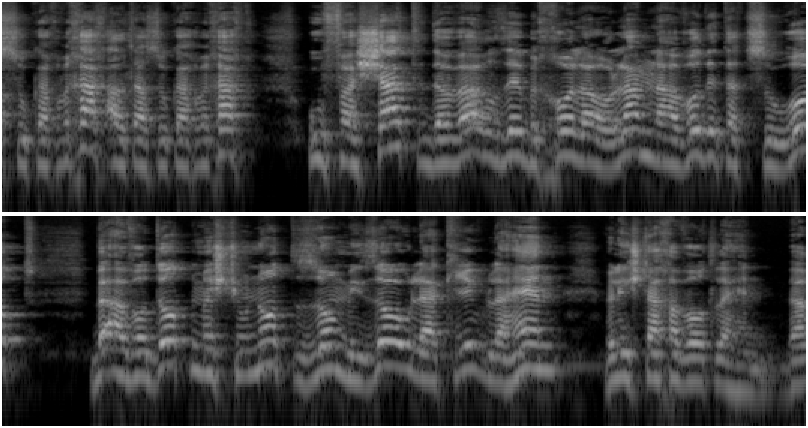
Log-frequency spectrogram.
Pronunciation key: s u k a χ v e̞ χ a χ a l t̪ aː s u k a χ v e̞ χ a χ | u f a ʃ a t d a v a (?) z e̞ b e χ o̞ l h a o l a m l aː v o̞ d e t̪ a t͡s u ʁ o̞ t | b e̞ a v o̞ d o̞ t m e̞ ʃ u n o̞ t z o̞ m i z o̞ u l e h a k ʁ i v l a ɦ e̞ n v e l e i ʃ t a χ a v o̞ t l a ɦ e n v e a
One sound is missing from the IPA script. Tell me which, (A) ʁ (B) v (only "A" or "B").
A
